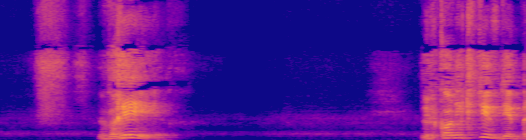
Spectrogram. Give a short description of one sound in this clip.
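A middle-aged man speaks emphatically, close to the microphone.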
